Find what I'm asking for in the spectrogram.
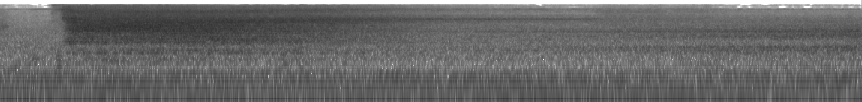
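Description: A train passes at night on a cold evening, a loud rushing roar with a bright hissing burst near the start that holds steady, then slowly thins as the cars roll by, with no voices.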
